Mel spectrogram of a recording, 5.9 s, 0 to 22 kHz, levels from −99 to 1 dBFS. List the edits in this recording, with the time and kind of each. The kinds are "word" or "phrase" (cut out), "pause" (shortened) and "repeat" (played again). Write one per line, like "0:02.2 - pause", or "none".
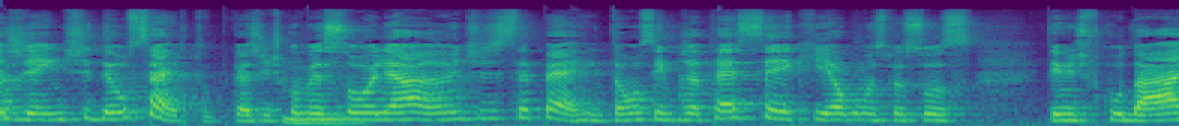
0:03.4 - word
